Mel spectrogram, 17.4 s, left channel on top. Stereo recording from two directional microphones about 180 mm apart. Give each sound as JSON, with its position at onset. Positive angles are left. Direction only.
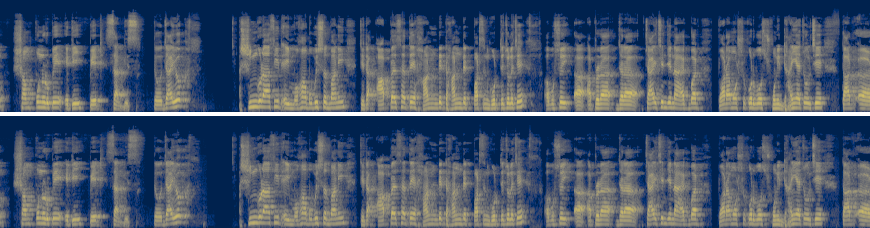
{"t": 0.3, "sound": "speech", "side_deg": 35}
